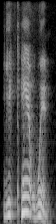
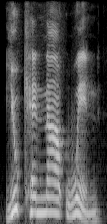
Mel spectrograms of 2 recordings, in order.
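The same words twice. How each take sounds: First: Said in the usual way. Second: "cannot" drawn out slowly and higher; emphatic restatement. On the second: Real, not acted. Creator on being Italian online, "cannot" stressed slowly. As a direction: spell out "cannot win" slowly, each word weighted.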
